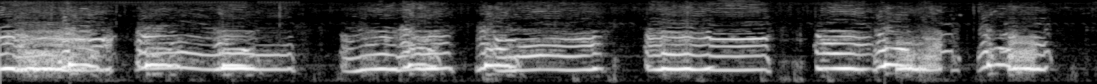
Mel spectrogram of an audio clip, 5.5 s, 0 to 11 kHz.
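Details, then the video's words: Nearby Bluetick Coonhounds give loud, long drawn bawls while running a big rabbit in the early morning of 22 July 2012. Seven resonant, sustained howls come with short gaps between them. "THE BLUE'S ON A BIG RUNNING RABBIT 7-22-12"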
